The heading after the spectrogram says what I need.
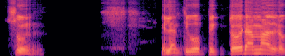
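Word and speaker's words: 屯: tiene dos significados y se pronuncia de dos maneras distintas en la mayoría de los casos se pronuncia Tun que significa reunir juntar y llenar con abundancia en la antigua China un almacén se llamaba atún y el lichin y solo en el lichin este carácter tiene el significado de comienzo en este caso se pronuncia zoom el Antiguo pictograma de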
